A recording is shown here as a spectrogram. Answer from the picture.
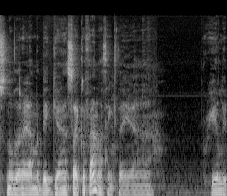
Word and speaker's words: Seiko: And I'm way too old now to change my ways, so I'm gonna stubbornly keep saying Seiko. Not Seiko, but Seiko.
